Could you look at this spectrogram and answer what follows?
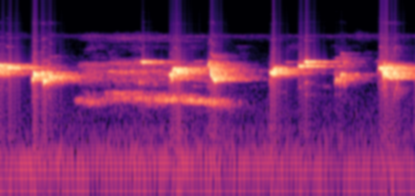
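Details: Sooty-headed bulbul (trucukan) gacor song: short bursts of liquid, slurred whistles separated by brief pauses, with a softer lower whistle drawn out beneath the first phrase.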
